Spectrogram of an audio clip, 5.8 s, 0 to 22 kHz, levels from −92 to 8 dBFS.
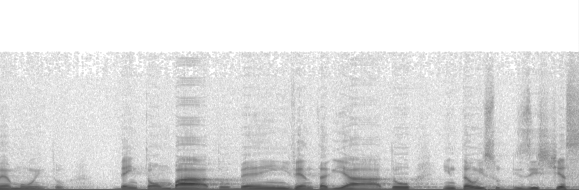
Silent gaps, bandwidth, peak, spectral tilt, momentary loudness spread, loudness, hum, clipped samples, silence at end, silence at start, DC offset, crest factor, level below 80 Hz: none; 16 kHz; -8 dBFS; -7.5 dB/octave; 12 LU; -27 LUFS; none; under 0.1%; 0 s; 0 s; 4%; 18 dB; -52 dBFS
